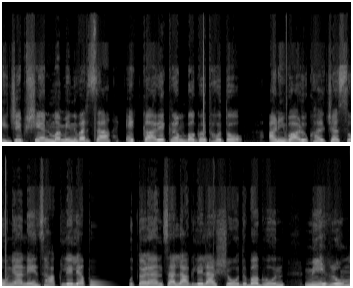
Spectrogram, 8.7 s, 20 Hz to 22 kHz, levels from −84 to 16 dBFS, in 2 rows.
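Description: Sharp, isolated ticks at 1.17, 2.52, 3.56 and 4.41 s are bit error spikes: single flipped bits briefly throw a sample value far off before it snaps back. From 5.49 to 5.98 s the sound stretches into a fading buzz, then about 150 ms of near-silence, before resuming where it stopped. This is a call audio freeze, likely caused by delayed packets draining the jitter buffer, which inserts roughly half a second without losing any audio. A further bit error spike ticks at 7.01 s.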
